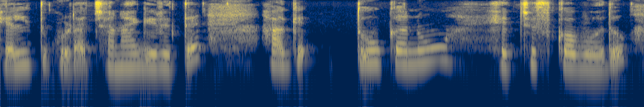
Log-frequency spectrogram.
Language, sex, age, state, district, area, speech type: Kannada, female, 18-30, Karnataka, Chikkamagaluru, rural, spontaneous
